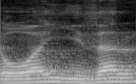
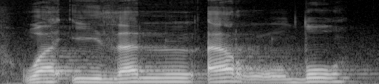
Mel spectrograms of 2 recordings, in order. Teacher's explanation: Sempurnakan syiddahnya huruf hamzah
